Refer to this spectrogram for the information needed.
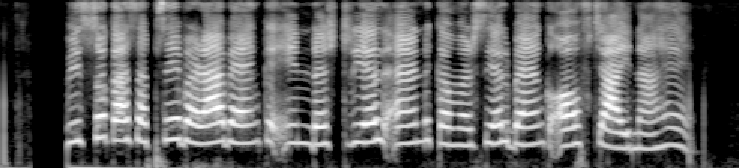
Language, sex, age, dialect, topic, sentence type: Hindi, male, 25-30, Hindustani Malvi Khadi Boli, banking, statement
